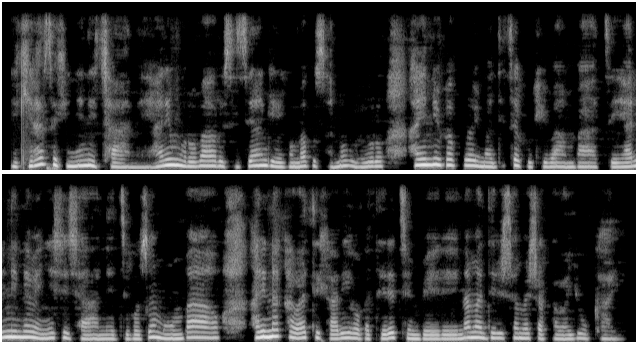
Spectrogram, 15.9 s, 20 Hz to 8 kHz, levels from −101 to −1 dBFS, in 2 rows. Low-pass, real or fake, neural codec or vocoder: 7.2 kHz; fake; vocoder, 44.1 kHz, 128 mel bands every 256 samples, BigVGAN v2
